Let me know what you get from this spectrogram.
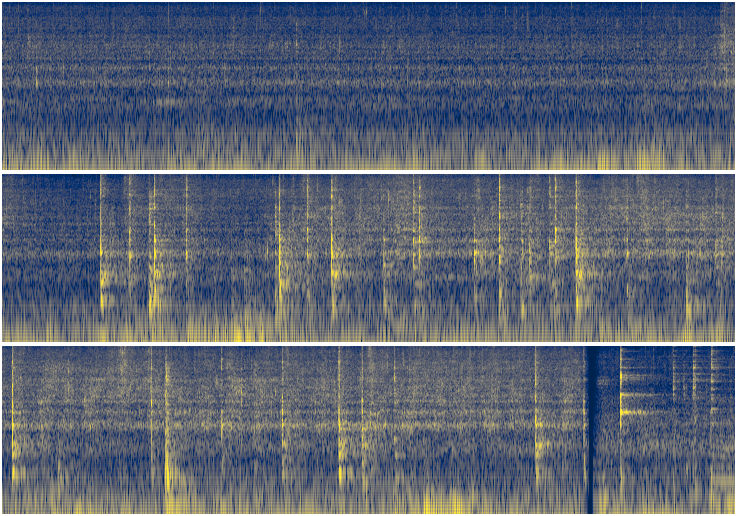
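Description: Onion and garlic sizzling in hot oil in a stainless steel pot. From about ten seconds in, chicken gizzard pieces are stirred through with a metal spoon, many sharp clicks of spoon on pot over the sizzle.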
